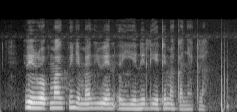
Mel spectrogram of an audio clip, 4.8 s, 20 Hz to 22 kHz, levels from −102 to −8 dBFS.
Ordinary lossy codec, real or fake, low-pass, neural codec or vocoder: none; real; 10.8 kHz; none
